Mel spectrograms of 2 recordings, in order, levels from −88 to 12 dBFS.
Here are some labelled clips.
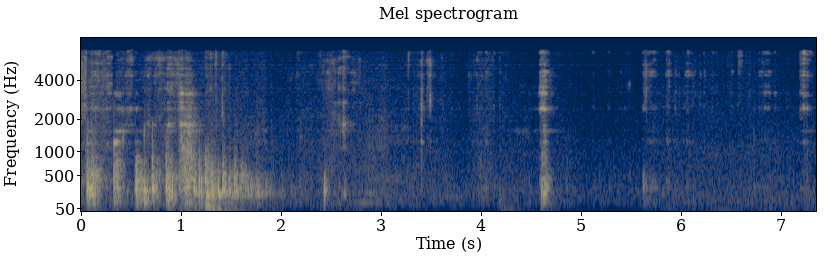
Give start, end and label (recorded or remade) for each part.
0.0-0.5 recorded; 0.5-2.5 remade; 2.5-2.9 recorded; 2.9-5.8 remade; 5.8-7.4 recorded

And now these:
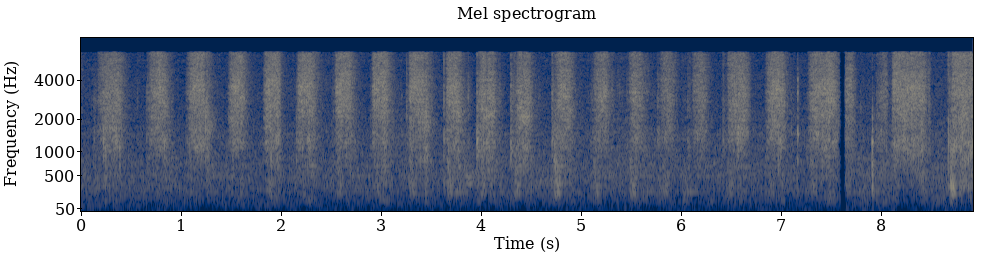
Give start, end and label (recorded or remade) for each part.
0.0-1.2 recorded; 1.2-2.0 remade; 2.0-8.9 recorded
